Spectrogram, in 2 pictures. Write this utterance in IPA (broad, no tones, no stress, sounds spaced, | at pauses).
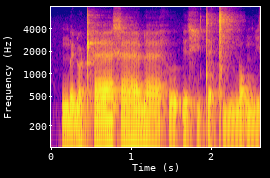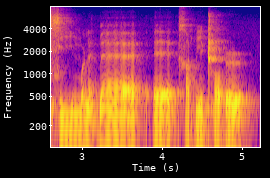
ŋ͡m ɛ ɳ ɔ ʈʰ æː x æː ɳ æː h ʊː ʔ ɪ x i t ɛ ǀ iː n ɔ ŋ͡m i s iː m ɔ ɳ æ ɡ͡b æː | ʔ ɛ | x ɑ k͡p iː ʈʰ ɔ ʔ ə˞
